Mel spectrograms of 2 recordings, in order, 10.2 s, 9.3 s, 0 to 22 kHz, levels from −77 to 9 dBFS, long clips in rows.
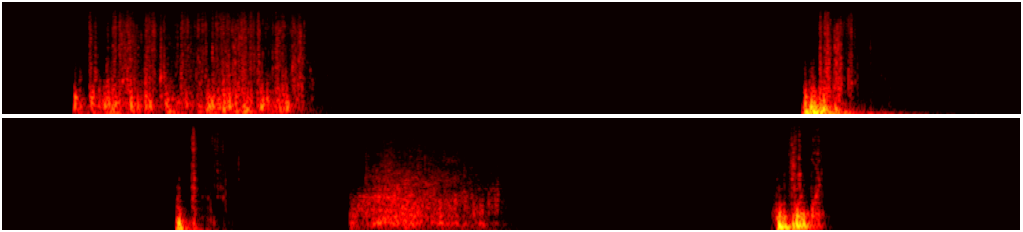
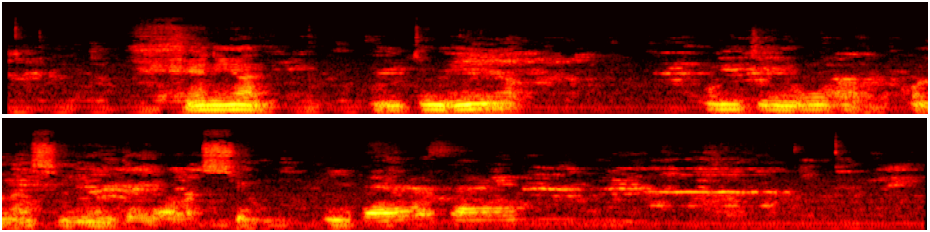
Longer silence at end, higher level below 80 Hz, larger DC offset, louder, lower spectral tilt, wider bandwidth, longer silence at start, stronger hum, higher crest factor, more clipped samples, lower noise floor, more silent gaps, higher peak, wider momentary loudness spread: first, 1 s vs 0.05 s; first, -40 dBFS vs -46 dBFS; neither; second, -32 LUFS vs -21 LUFS; first, -7 dB/octave vs -5.5 dB/octave; first, 16.5 kHz vs 13 kHz; first, 0.35 s vs 0.05 s; neither; first, 26 dB vs 18 dB; neither; first, -64 dBFS vs -45 dBFS; first, 1.99-3.98 s, 4.87-5.96 s, 6.36-6.83 s, 7.79-8.94 s vs none; second, -8 dBFS vs -4 dBFS; about the same, 21 LU vs 21 LU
